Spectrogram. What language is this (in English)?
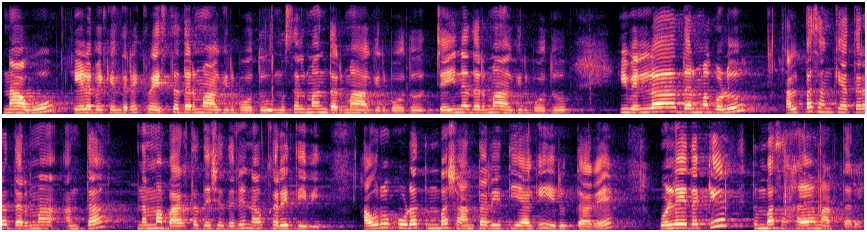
Kannada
